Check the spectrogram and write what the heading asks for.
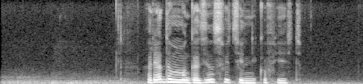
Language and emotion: Russian, neutral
